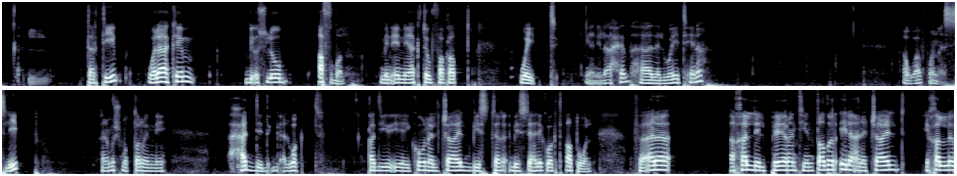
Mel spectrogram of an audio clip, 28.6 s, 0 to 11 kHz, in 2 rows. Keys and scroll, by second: 6.1 Up, 6.4 Up, 7.6 Up, 8.6 Return, 14.8 Up, 14.9 Up, 15.0 Up, 15.5 Down, 16.6 Right, 17.3 Right, 17.3 Right, 17.4 Right, 17.5 Right, 17.6 Right, 17.8 Right, 20.7 typing.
